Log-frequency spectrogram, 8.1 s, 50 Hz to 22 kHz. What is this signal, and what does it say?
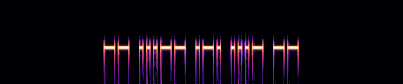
Morse code, heard as a keyed tone, about 17 wpm, 700 Hz. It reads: M3RVM
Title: DXCC-100 Call Signs - 5 Characters - 17wpm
